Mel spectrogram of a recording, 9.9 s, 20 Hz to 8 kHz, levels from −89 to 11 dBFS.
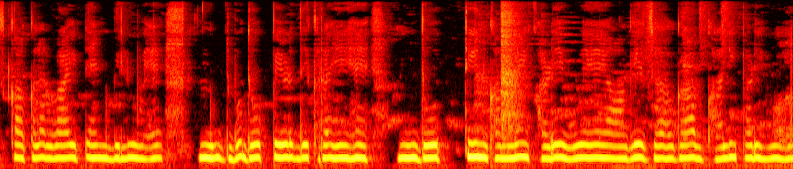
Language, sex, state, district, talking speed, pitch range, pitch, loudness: Hindi, female, Rajasthan, Nagaur, 140 wpm, 215-225 Hz, 225 Hz, -13 LUFS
